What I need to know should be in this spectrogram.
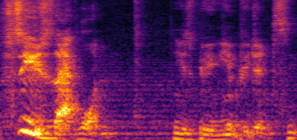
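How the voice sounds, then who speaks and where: A man's voice: on the low side, wildly swooping pitch, slow pace, a bit bright, a little hiss or hum, full character voice. A man playing a haughty slaver dragon. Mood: gloating. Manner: haughty, commanding. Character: cruel gluttonous slaver dragon, male, huge. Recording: roomy, off-mic, faint room ambience.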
